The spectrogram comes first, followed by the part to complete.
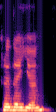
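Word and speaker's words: हृदयम्: Like, Hridayam is chanted as Hridayan.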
